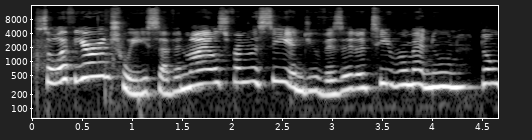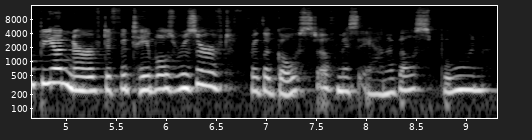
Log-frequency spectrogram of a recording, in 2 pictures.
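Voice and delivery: put-on lively rhyming read-aloud for kids; storybook reading. A narrator's reading. Teacher reading a rhyming ghost story to her students, animated. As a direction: read it to the class with bounce and drama.

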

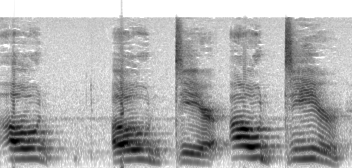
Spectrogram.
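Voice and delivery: high, loud moans of dismay; groaning. A narrator's reading. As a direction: moan loudly after a knock. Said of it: "groaned eight seven five four six".

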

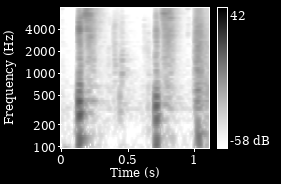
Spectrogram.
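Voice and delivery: psst whispered to lure an animal; susurro. Real, not acted. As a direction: hiss softly to call it over. (siseo susurrado)

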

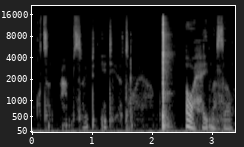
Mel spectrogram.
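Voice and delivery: hushed, deflated mutter to self; muttered self-reproach. Real, not acted. Host berating herself after the blunder, hushed self-reproach. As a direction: drop to a near-whisper, scolding yourself.

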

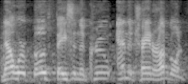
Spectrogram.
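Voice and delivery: normal talking voice

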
